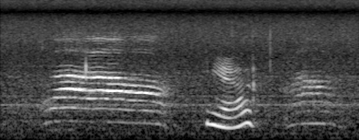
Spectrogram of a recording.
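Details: Male pet cat wanting dinner indoors: a long meow, then a shorter louder meow that dips and rises, then a third softer meow, with a woman speaking Dutch nearby.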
